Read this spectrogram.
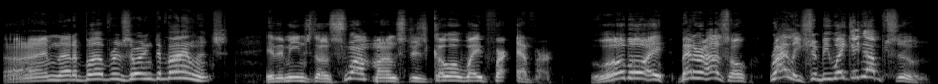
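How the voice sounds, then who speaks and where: A man voicing Anger, a short-fused, sarcastic cartoon emotion in a video game, with a raspy, blustering, exasperated delivery. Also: sits high, sing-song, normal speed, pushed and bright, no echo, clean studio sound, heavily acted. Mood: scheming, grumpy. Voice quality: raspy, gravelly, tense. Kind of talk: animated video game character acting.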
